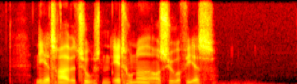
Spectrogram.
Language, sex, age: Danish, male, 42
